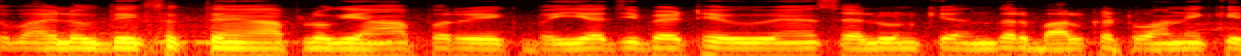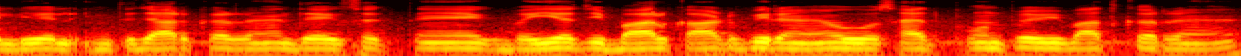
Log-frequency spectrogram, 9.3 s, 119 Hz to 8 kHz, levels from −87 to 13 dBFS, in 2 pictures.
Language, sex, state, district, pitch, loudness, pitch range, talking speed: Hindi, male, Chandigarh, Chandigarh, 110 Hz, -18 LUFS, 105-110 Hz, 295 wpm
